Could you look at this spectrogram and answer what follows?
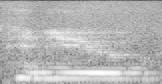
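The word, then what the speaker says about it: Pineau: they call shamblanc canoe and that's spelled p-i-n-e-a-u so you might see it as penu de la loire or they might say um you know you know just a reference to penu the grape and might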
